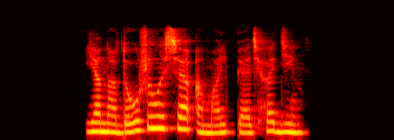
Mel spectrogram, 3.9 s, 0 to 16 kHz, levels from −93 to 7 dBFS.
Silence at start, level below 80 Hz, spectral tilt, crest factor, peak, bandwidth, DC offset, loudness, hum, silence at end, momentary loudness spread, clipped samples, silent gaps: 0.85 s; -70 dBFS; -4.5 dB/octave; 16 dB; -12 dBFS; 7.8 kHz; under 0.1%; -27 LUFS; none; 0.85 s; 8 LU; under 0.1%; none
